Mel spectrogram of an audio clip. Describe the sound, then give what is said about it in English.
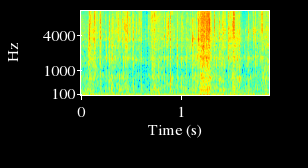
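Crinkling of a bag of Totis chips as it is opened: a continuous, fairly quiet papery crackle with a louder crunchy burst partway through, and no talking. “I'm gonna open up the Totis chips.”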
